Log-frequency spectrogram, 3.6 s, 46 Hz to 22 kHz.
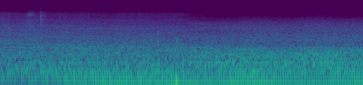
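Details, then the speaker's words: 2013 Trane XB13 air conditioner condenser, about 13 years old, spring startup at 78°F, not yet cleaned: smooth even fan whoosh over a low compressor hum, no rattles or knocks; very quiet and nice sounding, normal running. "Um but it's very quiet and very nice sounding. It does well."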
